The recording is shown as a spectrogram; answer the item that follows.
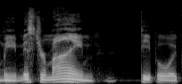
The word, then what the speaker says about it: Maim: Like, no, my name is Mime. It's spelled M-A-I-M, which is, maim, the verb to maim.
